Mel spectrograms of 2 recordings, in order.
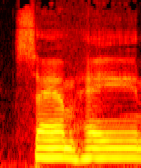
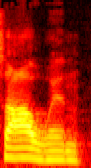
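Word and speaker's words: Samhain: is it the concept that on Halloween or Sam Hayne or I think they call it it's actually pronounced sawwin yeah if you want to get very nerdy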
